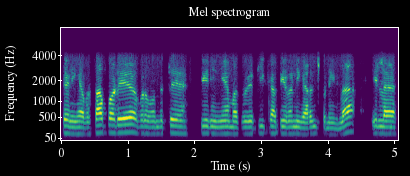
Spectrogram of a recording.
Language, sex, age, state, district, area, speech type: Tamil, male, 60+, Tamil Nadu, Nilgiris, rural, conversation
